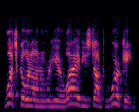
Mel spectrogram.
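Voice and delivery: gruff, rough-edged, demanding voice. Storyteller voicing a figure who confronts the workers in the story, gruff voice. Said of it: "a gruff voice".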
